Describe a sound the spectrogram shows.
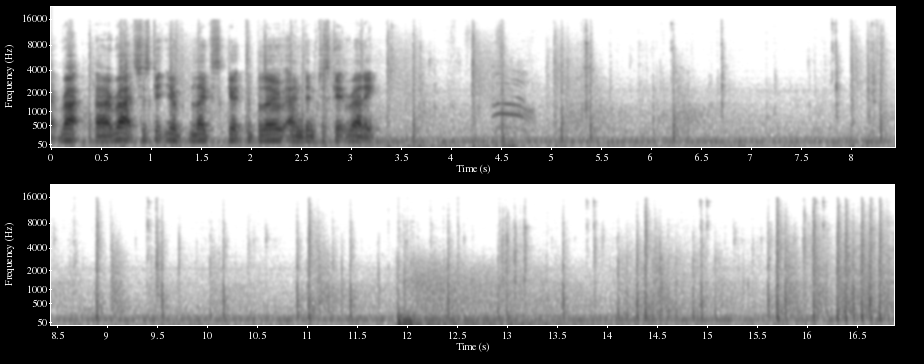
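Footsteps crunch steadily on a dirt road.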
